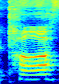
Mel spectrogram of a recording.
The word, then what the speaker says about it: Thoth: Also, there's 500 ways I've heard Thoth or Toth or Toth be pronounced, so deal with it. I'm going to say Thoth because that's what I have heard the most, and that's what I like to say.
